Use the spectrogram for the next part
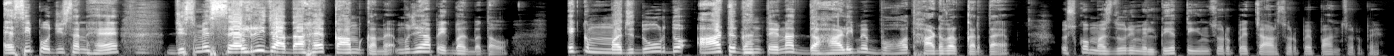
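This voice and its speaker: A man giving a casual online vocabulary lesson, repeating key phrases and leaning on everyday examples. His voice sits a little high for a man yet sounds dark and mellow. The recording is dry and close, with no room sound. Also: animated, measured pace, no echo. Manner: addresses viewers as "my brother". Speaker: vocabulary teacher. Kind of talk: online exam-prep class.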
